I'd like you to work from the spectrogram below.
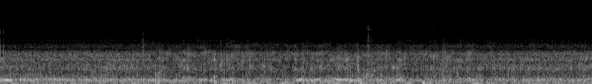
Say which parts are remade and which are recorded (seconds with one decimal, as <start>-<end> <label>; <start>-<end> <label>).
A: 0.0-1.5 recorded; 1.5-5.0 remade; 5.0-5.9 recorded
